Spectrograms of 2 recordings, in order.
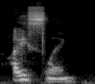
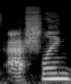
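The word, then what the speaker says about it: Aisling: Her name is Iceling. It's It's Ashling, but it's spelled Icel.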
